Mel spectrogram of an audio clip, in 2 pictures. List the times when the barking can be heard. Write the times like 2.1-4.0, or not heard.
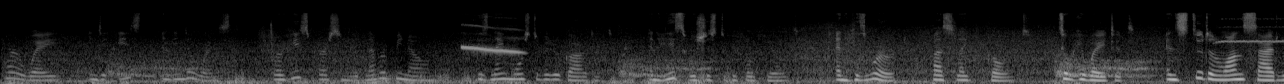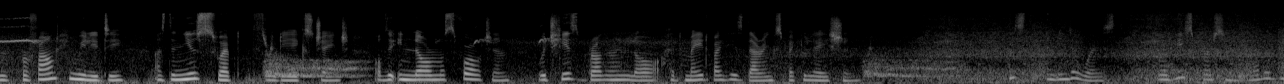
0.9-2.0, 6.1-7.3, 10.4-11.7, 15.4-16.6, 21.4-22.6.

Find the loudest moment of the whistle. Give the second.
5 s.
